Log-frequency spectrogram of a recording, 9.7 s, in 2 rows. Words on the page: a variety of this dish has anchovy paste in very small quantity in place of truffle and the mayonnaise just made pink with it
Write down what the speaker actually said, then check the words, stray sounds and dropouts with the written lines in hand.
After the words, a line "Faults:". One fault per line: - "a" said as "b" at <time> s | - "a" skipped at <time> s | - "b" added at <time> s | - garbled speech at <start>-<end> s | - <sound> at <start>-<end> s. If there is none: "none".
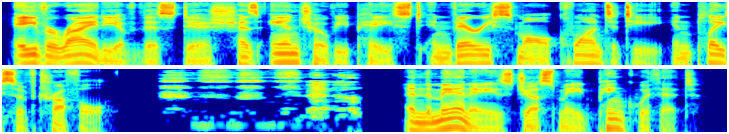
a variety of this dish has anchovy paste in very small quantity in place of truffle and the mayonnaise just made pink with it
Faults:
- breath at 5.9-7.2 s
